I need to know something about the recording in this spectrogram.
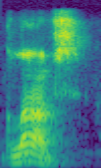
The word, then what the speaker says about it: gloves: So remember that is as in up, up, up, cut, glove, glove.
